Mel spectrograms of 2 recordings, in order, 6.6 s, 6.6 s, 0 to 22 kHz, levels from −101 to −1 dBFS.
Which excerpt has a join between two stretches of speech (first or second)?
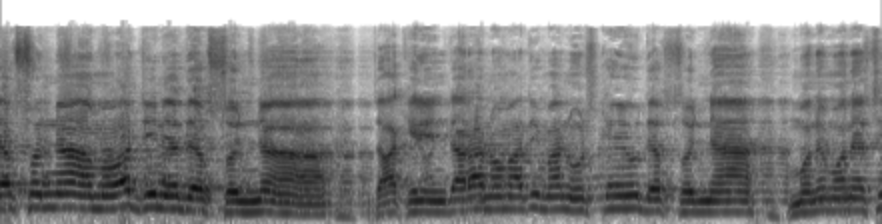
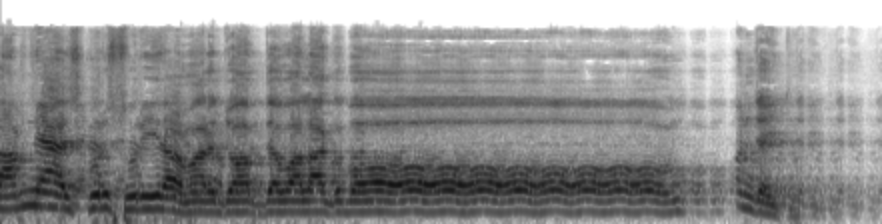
second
